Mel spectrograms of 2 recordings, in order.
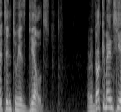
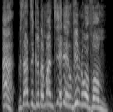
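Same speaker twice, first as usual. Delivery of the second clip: surprised high protest; 9 semitones higher than usual. Real, not acted. Reacting to caller's nickname.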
